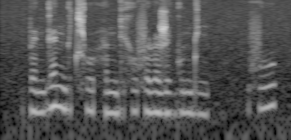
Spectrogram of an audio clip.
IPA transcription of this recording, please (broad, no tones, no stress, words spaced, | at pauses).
pɛŋɡɛ ŋɡət͡ɕʰuhə ŋɡixufəɹə ʐiɡundi | fu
